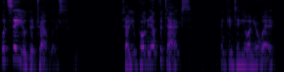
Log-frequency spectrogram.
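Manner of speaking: casual, breezy, cavalier, offhand delivery. Narrating a man addressing travelers, casual and cavalier. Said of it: "He's very casual and cavalier".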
